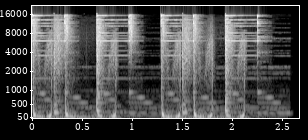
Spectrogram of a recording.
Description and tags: Hip hop loop
Just a small loop that I created in FL Studio 9 (demo). It's supposed to be sort of like a hip-hop beat thing.
loop, hip-hop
